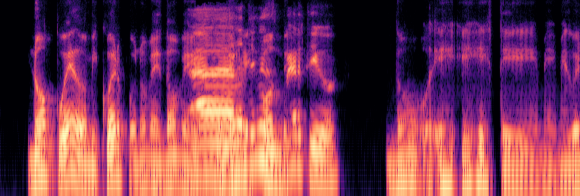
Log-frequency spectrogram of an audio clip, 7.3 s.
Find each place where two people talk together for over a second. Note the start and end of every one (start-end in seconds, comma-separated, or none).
2.4-3.7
